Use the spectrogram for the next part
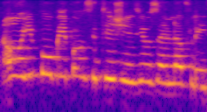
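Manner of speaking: put-on sweet delighted praise for a kind child; delighted thanks. Shown as a demonstration. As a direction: gush with gratitude to the child. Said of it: "This is what you have to say".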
